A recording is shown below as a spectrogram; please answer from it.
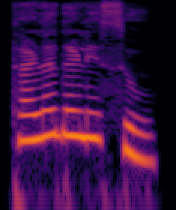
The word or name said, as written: ಥಳಥಳಿಸು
